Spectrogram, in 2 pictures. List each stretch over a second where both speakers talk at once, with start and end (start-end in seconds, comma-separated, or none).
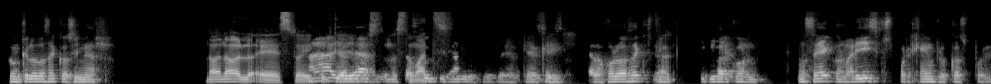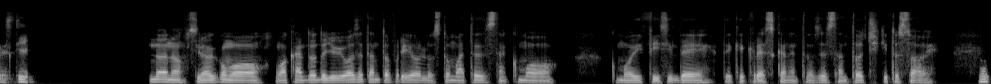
3.0-4.6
